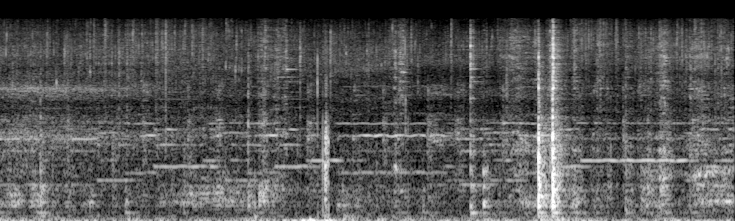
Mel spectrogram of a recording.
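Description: Oil still sizzling steadily in a hot nonstick frying pan just taken off the gas, under a tomato omelette, while a slotted spatula scrapes under it and knocks against the pan. Sharp knocks come a little after three seconds and, loudest, about five and a half seconds in.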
